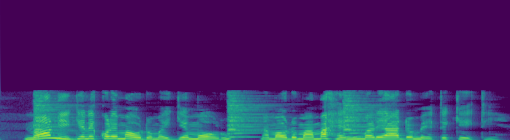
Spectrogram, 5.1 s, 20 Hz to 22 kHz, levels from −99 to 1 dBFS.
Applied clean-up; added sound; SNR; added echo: classical method log-MMSE.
